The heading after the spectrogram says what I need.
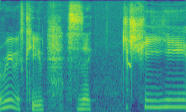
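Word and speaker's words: QiYi: cube this is a chi i think is the way to pronounce it q-i-y-i i've seen various other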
